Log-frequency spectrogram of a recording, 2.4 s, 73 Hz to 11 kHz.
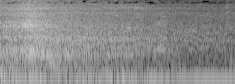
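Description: A loud rev from a 2010 Porsche Panamera Turbo's 4.8L V8, fitted with dual exhaust and resonator delete, peaks at the start and then drops into a throaty, steady idle rumble at close range.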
